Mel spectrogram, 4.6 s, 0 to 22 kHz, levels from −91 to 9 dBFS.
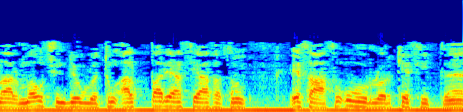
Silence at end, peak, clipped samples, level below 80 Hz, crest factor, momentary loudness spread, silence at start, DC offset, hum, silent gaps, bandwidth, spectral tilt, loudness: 0 s; 0 dBFS; under 0.1%; -16 dBFS; 10 dB; 3 LU; 0 s; under 0.1%; none; none; 5.8 kHz; -6.5 dB/octave; -13 LUFS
